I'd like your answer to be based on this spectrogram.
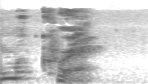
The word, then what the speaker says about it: McCrea: We're going to visit with Lindsey McCrea.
